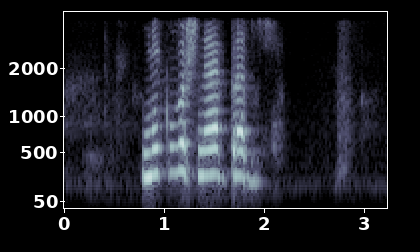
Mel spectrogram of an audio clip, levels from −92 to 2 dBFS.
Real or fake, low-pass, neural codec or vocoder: fake; 3.6 kHz; codec, 16 kHz, 1.1 kbps, Voila-Tokenizer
